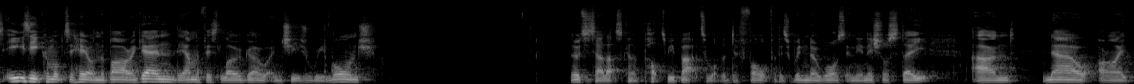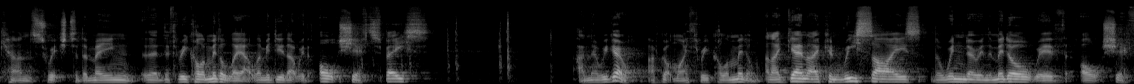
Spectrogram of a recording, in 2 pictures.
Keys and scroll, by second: 14.9 alt+shift+space, 15.3 alt+shift+space, 15.7 alt+shift+space, 16.3 alt+shift+space.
